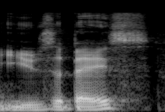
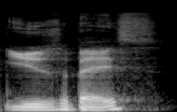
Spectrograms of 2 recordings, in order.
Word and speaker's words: Uzabase: I studied a Japanese company that I love called Usabase. And Usabase? What's it called? Yeah, it's a publicly traded company called Usabase. It's spelled Uzabase.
